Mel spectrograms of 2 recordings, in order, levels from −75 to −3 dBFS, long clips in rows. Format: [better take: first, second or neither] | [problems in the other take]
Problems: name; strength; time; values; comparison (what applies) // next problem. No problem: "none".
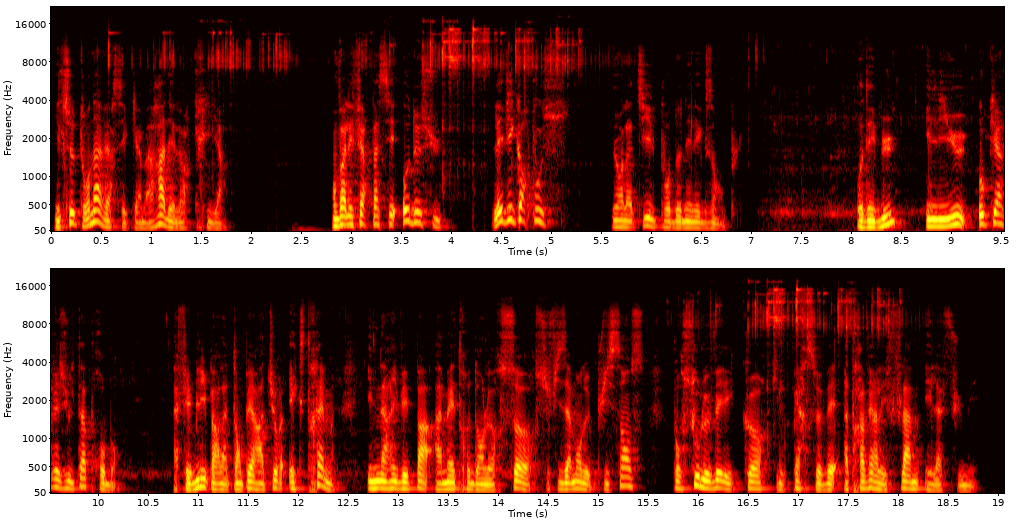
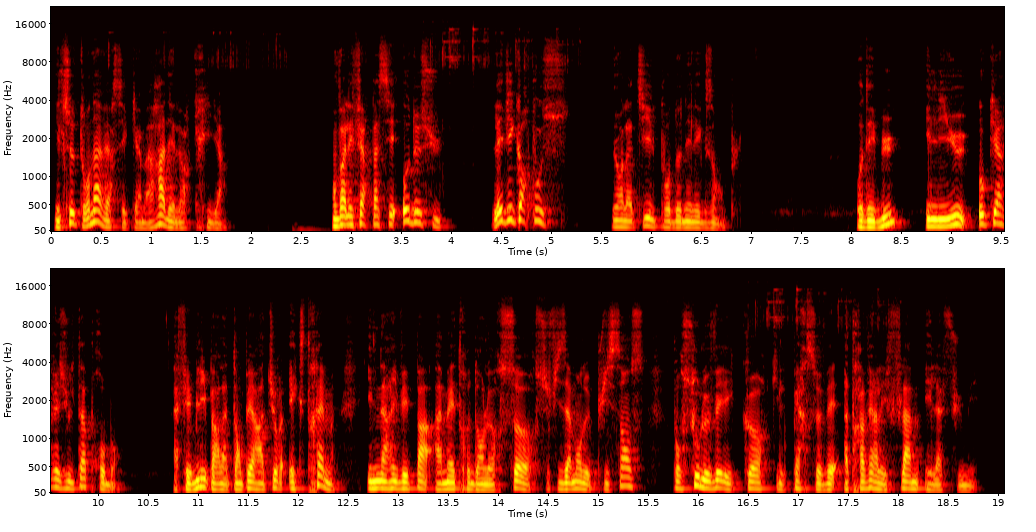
second | household noises; loud; throughout; 10 dB below the speech; faint in the second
